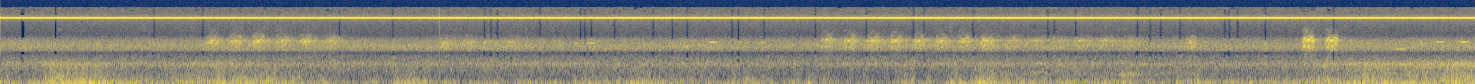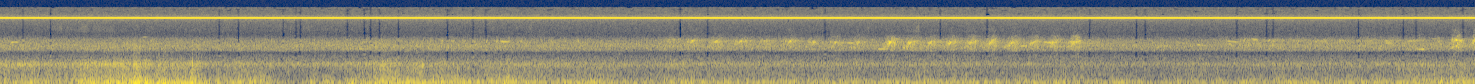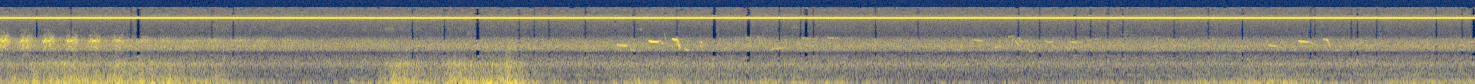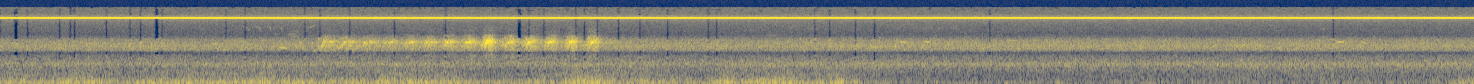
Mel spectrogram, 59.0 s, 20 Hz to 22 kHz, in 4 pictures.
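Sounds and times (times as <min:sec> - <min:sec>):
wind rumble on microphone: 0:00.0 - 0:53.5, 0:58.7 - 0:58.9
eagle high piping chirps: 0:47.1 - 0:50.4.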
